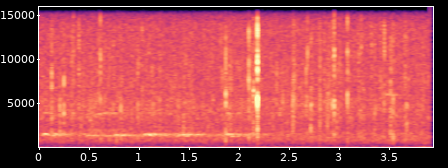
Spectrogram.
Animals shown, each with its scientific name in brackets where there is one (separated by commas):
American Crow (Corvus brachyrhynchos)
